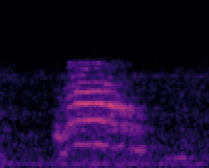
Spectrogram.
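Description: A pet cat gives a single drawn-out meow at close range, indoors against a quiet background, with no talking.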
